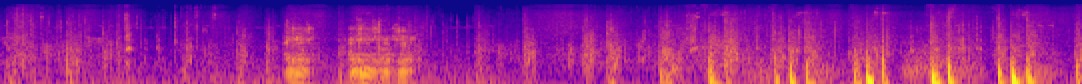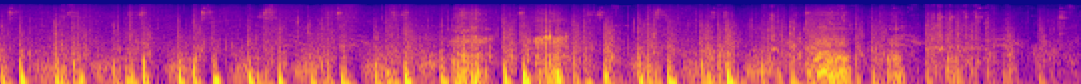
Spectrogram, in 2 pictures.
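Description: Horse hooves thud rapidly on dry ground.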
